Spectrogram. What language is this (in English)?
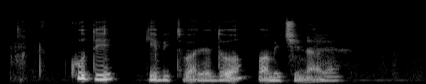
Laz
